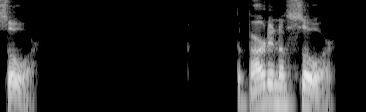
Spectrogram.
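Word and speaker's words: צור: pronounce it there, but Hebraically it's just sore.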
